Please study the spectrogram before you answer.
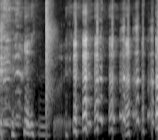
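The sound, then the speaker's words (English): Quick, uneven hand claps patter through the second half, sharp and fairly loud, with laughing voices and chatter underneath and a single sharp smack just before. “That was we just clapped to our chlamydia.”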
